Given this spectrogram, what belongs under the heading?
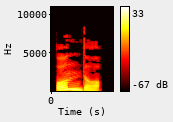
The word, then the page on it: température: French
